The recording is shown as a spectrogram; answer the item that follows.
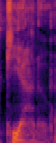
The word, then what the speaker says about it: Keanu: So are we going with Kino or Keanu? I don't know how smooth it is. – I I in the piece, it's actually phonetically pronounced. – Ah, you're right. – It is. So I am 90% sure I'm wrong, that it is Keanu.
